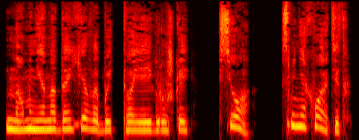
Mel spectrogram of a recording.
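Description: Man putting on a high sly vixen girl. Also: quick pace, a little mellow, no echo, natural voice. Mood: furious.

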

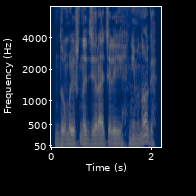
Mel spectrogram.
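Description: A man's voice: low-pitched, little pitch movement, normal speed, mellow, no room sound, studio quality, pitched below the performer's own voice, natural voice. A man voicing a guarded ex-marine prisoner who asks wary questions.

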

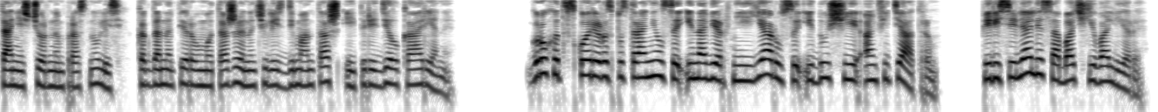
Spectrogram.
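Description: An audiobook narrator reading a fantasy story in a steady, even storytelling manner. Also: medium pitch, a little fast, no room sound, clean studio sound. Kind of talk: scripted narration.

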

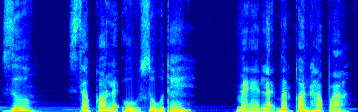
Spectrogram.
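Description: A woman voicing a doting, flustered father who coaxes his young daughter, in a low, dark reading voice. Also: normal speed, dry recording, soft background music, lightly acted. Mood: coaxing. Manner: coaxing, then scolding.

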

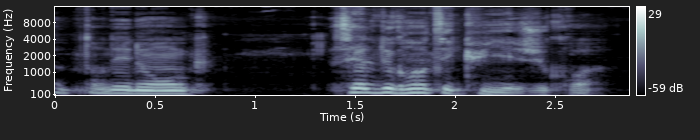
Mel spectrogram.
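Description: A man reading an audiobook voices a wary young courtier with a measured, appraising manner. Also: medium pitch, very animated, gravelly, mellow, dry recording, studio quality, pitched above the performer's own voice. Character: wary young male courtier, pale and sharp-eyed.

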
